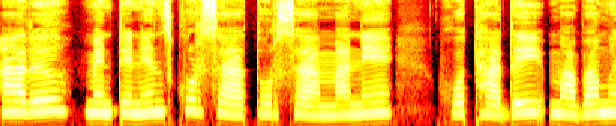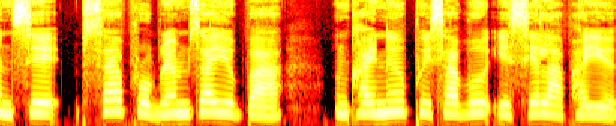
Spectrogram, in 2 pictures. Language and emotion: Bodo, neutral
